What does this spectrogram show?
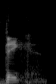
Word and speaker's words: Deke: date Drake steak cake it's deke am deke oh yeah like rhymes with steak yeah no no rod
